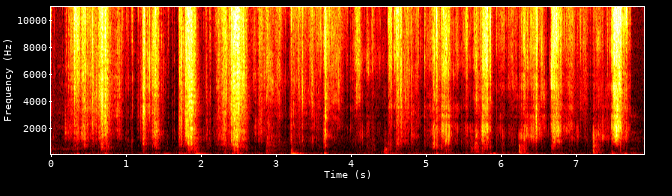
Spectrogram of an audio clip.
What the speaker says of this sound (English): So I'm gonna go ahead and tear off my tissue paper.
